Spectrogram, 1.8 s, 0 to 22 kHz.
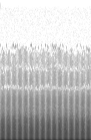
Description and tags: micromoog raw 5 doubling
A basic saw waveform from my Micromoog with 50% of one octave Doubling applied, very deep and smooth. Set the root note to A#2 -14 in your favorite sampler.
